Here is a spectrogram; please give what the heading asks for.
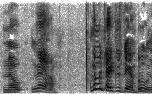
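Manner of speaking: ordinary delivery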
